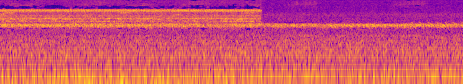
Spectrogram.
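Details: Continuous high insect trilling from a fixed camera position, a dense steady chorus that drops suddenly in loudness partway through, leaving one thinner ongoing trill.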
